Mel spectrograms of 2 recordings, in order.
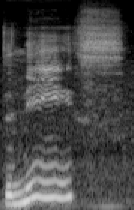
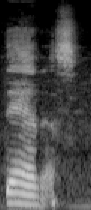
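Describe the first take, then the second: First: The name sounds like Denise. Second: The name sounds like Dennis with an a. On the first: The speaker calls it wrong. "People pronounce it all sorts of ways" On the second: The speaker calls it right. "It's like Dennis with an A"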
